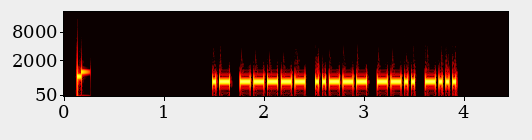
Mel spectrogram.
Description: Morse code, heard as a keyed tone, about 36 wpm, 700 Hz. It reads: A02ZB
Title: Code Groups - 5 Letter:Numbers - 35wpm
